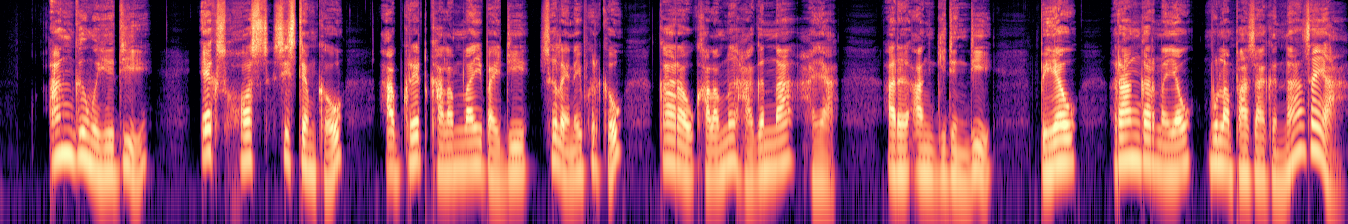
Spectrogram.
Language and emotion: Bodo, fearful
